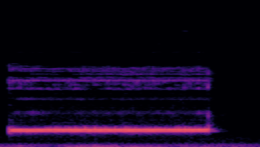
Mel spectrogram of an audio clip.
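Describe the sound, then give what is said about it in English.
A phone line ringing out during a call to a bar in Funkley, Minnesota: one steady, buzzy ringback tone lasting about two seconds, then it cuts off into quiet line hiss. No one speaks. “We're calling the bar.”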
